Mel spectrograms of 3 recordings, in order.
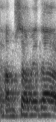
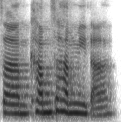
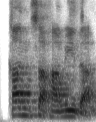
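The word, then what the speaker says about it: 감사합니다: Is that Hamsamida or Kamsamida? It's Kamsahamnida. Kamsahamnida, right.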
